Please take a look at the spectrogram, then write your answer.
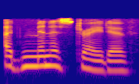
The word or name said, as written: administrative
